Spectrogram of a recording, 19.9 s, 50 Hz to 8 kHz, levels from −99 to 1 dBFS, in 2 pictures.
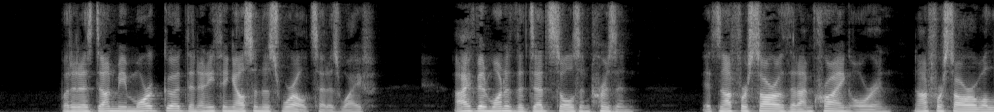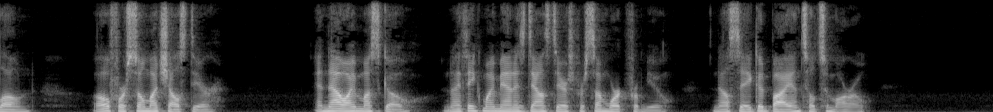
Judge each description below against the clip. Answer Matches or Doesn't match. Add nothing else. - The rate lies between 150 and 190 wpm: Doesn't match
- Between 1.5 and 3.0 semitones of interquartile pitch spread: Matches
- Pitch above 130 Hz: Matches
